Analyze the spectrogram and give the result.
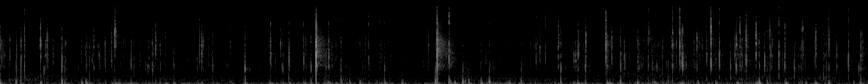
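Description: A black, hollow plastic PS4 game controller is held in both hands while fingertips tap and click its triggers and buttons close to the microphone. The result is a steady stream of quiet, dry, bright clicks and ticks with an irregular rhythm. Two sharper clicks stand out near the middle.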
